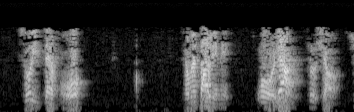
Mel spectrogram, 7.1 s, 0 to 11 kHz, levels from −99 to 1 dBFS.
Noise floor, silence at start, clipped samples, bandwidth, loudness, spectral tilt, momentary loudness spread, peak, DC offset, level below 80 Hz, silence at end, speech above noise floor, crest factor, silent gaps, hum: -74 dBFS; 0.4 s; under 0.1%; 5 kHz; -19 LUFS; -5 dB/octave; 17 LU; -2 dBFS; under 0.1%; -58 dBFS; 0 s; 55 dB; 20 dB; none; none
